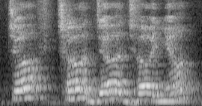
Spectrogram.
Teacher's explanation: इसका उच्चारण हम तालु से करते हैं। तालु ऊपर के दांतों के ठीक ऊपर जो खुरदुरा पदार्थ हिस्सा होता है वही तालु कहलाता है।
